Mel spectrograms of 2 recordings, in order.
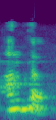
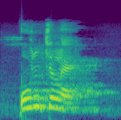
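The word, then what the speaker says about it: uncle: Kalau yang belajar bahasa Inggris akan belajar bacanya angkel. Tapi yang nggak pernah belajar bahasa Inggris, uncelek, ya kan gitu kan? Tulisannya kan uncelek. Nah, untuk orang yang pernah belajar bahasa Inggris, itu bukan uncelek, angkel.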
